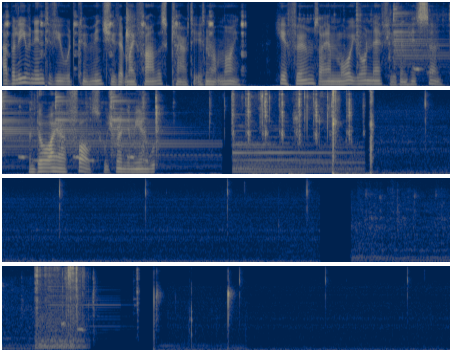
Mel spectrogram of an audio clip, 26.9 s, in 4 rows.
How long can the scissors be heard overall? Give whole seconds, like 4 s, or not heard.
3 s.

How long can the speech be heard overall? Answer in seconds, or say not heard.
9 s.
